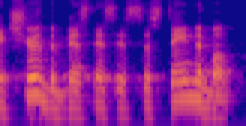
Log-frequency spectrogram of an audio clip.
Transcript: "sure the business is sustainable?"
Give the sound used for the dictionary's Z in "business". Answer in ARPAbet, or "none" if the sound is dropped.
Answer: Z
